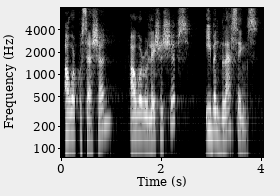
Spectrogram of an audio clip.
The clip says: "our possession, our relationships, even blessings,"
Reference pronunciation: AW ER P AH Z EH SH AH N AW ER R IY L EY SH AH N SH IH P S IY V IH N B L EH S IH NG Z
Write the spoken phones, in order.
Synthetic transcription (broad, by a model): AW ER P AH S EH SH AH N AW ER R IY L EY SH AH N SH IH P S IY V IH N B L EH S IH NG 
